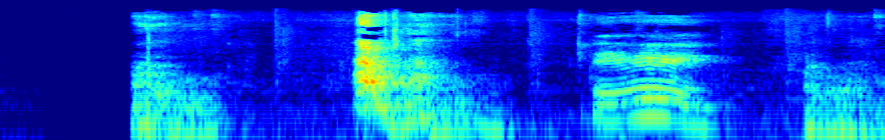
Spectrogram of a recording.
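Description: A dog barks: a short sound about a second in, then a loud bark near two seconds. Near the end comes a wavering, whining cry.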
